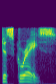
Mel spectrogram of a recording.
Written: disgrace

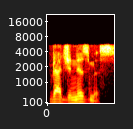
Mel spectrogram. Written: vaginismus

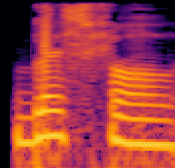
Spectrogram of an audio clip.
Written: blissfulness

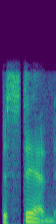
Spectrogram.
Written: bestead

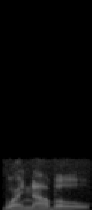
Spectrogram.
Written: Guaynabo

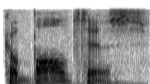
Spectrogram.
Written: cobaltous

